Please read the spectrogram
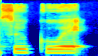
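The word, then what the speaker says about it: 机: lihat kanji terus ada sukue sukue hati-hati antara pengucapan su sama su ya Su ada t-nya di depan su kue atau meja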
